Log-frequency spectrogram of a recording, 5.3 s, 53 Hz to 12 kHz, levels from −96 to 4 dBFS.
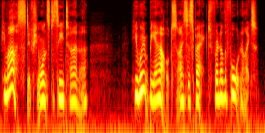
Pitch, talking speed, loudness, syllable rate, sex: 220 Hz, 190 wpm, -19 LUFS, 5.2 syllables/s, female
